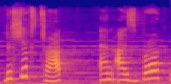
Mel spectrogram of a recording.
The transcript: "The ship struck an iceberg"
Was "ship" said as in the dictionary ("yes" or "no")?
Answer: yes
